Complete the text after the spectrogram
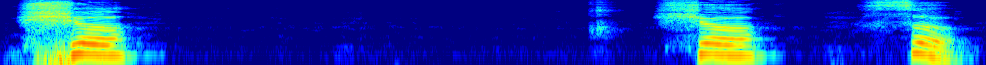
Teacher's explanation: उष्मे याला घर्षक असेही म्हणतात. मुखावाटे जोराने उसासा बाहेर टाकल्यानंतर या वर्णांचा उच्चार होतो. यात घर्षण आहे, उष्णता निर्माण होते. आणि हे श, श, स ही 3 उष्मे आहेत.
